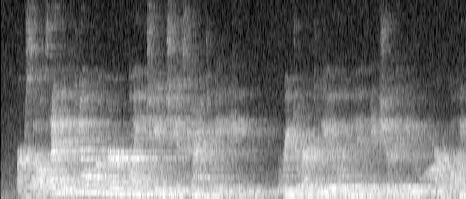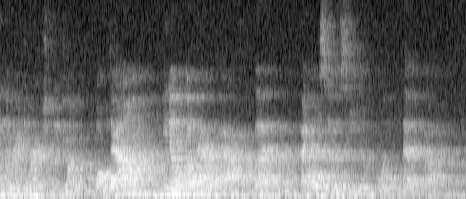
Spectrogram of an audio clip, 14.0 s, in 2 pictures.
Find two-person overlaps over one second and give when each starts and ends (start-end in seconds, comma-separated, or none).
none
